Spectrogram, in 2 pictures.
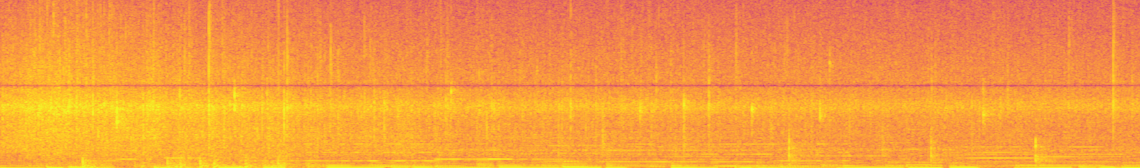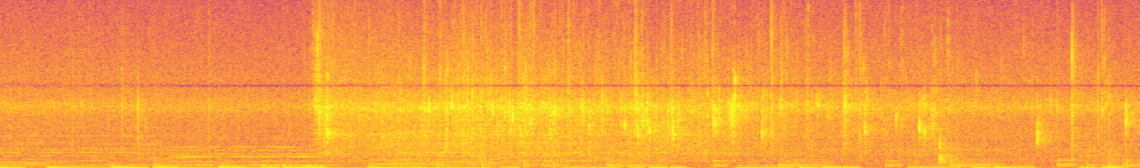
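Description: Potato pancakes frying in hot oil in a frying pan: a steady sizzle that flares louder about eleven seconds in as another spoonful of grated-potato batter goes into the oil.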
